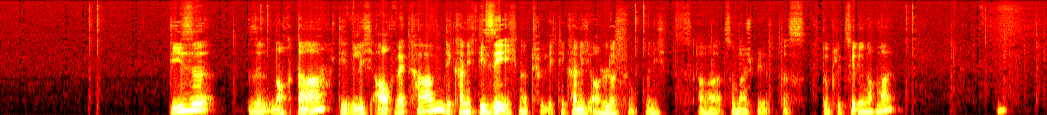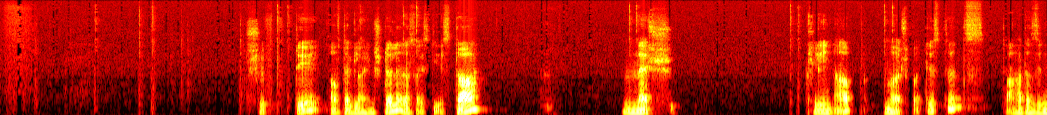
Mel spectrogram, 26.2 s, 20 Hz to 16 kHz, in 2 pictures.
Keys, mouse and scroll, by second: 1.0 click, 3.1 shift+click, 5.4 2, 5.8 click, 7.8 click, 9.5 shift+d, 11.2 click, 12.8 ctrl+z, 14.2 click, 14.7 middle click, 16.0 shift+d, 16.4 click, 17.5 click, 18.0 middle click, 20.9-24.2 drag.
